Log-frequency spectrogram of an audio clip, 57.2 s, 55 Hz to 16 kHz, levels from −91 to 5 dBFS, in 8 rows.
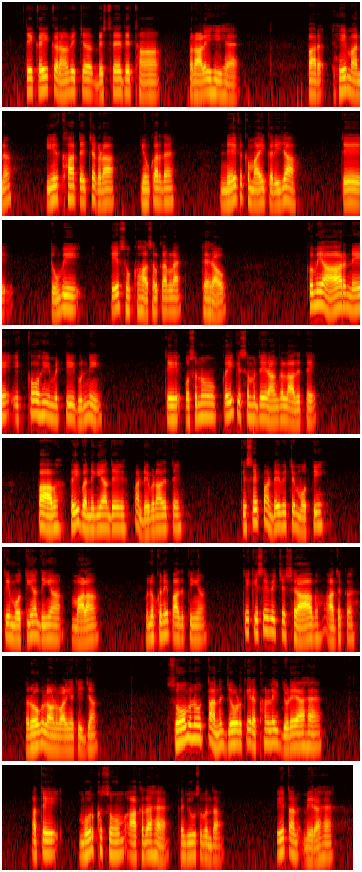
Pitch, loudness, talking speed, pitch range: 125 Hz, -30 LUFS, 100 wpm, 115-140 Hz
